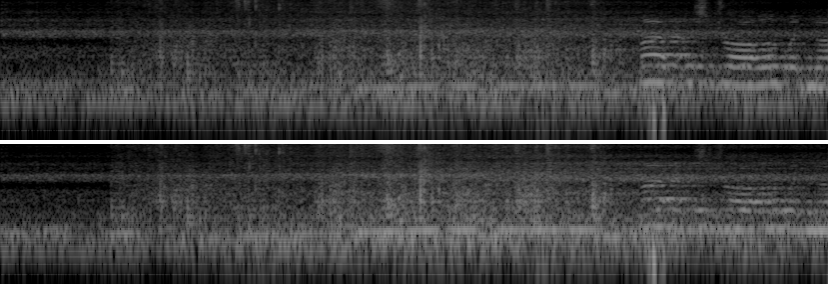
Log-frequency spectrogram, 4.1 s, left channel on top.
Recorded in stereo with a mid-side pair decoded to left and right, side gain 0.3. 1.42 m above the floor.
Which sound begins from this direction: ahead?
Running footsteps, at 0.6 s.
